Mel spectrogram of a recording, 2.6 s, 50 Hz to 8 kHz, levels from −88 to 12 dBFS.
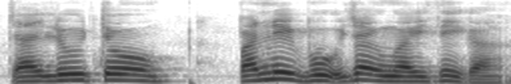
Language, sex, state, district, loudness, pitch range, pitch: Wancho, female, Arunachal Pradesh, Longding, -12 LUFS, 165-205 Hz, 185 Hz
